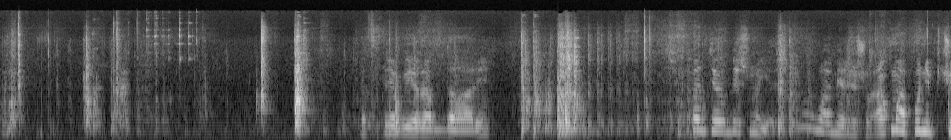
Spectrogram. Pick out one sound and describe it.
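Wooden pieces knock together as they are fitted by hand.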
